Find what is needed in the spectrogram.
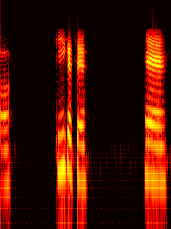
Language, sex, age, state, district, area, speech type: Santali, female, 18-30, West Bengal, Purba Bardhaman, rural, conversation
